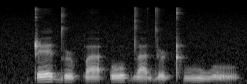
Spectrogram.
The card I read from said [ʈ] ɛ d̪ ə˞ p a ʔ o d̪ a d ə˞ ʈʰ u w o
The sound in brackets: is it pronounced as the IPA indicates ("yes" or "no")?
yes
